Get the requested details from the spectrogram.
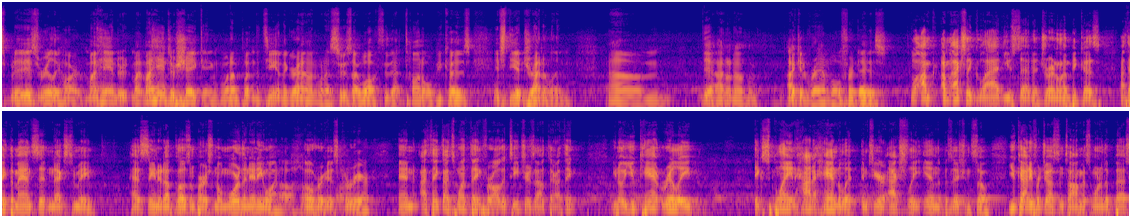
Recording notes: live from GOLF's Top 100 Teachers Retreat in Scottsdale, AZ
